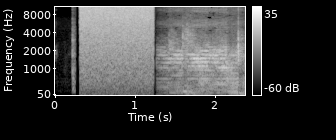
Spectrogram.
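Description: A burst of static hiss lasting about a second that starts and cuts off abruptly, used as an editing transition. Electronic music then rises in.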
